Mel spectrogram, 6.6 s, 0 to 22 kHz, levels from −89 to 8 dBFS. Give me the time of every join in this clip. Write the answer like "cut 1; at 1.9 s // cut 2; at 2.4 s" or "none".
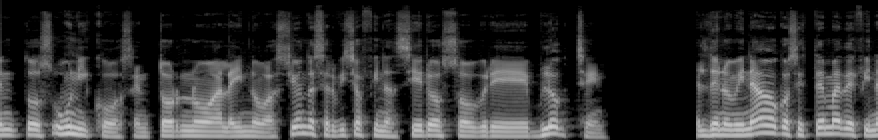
none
